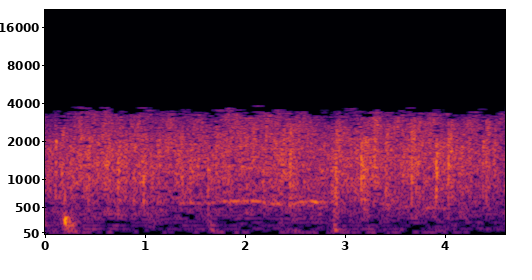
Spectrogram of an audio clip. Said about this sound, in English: I wish somebody would clap your hands to the Lord and worship Him right now.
